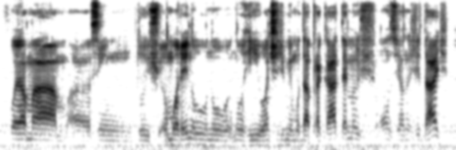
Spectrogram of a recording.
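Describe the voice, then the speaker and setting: The voice moves at a fairly slow pace, with big swings in loudness and a monotone, flat intonation. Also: man, fairly low pitch for a man. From Rio de Janeiro, Brazil. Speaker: podcast guest, football fan. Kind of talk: casual interview. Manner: halting.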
